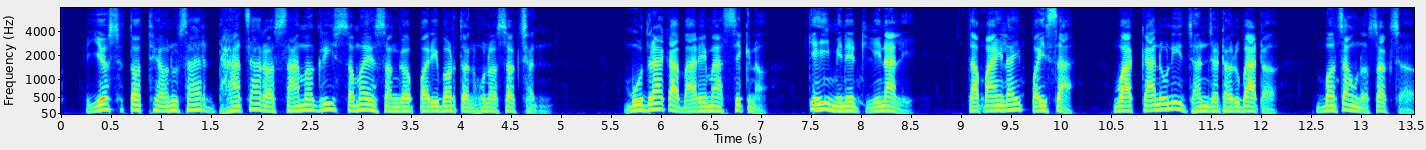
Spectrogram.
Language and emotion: Nepali, neutral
